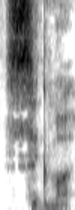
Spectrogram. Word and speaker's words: sigma: We say that as sigma, and it represents the standard deviation of a population.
